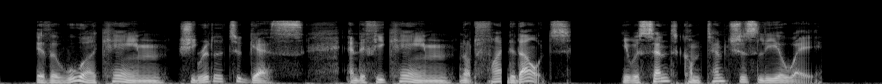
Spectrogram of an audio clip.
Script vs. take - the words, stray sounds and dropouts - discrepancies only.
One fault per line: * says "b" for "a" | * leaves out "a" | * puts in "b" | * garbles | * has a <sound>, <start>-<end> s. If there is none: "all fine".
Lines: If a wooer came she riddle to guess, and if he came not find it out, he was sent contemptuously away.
* has a dropout, 5.0-5.1 s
